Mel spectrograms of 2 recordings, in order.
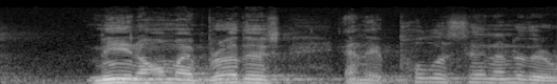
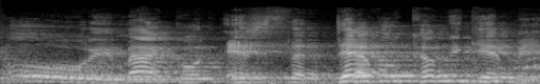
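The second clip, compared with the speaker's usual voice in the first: put-on higher voice of a spooked child; mock terror; 5 semitones higher than usual. Five-year-old seeing the devil beside him, mock terror. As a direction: gasp it out as a scared little boy.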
